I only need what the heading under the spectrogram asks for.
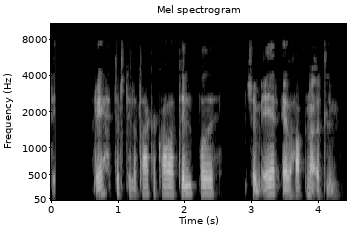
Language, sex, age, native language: Icelandic, male, 20-29, Icelandic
